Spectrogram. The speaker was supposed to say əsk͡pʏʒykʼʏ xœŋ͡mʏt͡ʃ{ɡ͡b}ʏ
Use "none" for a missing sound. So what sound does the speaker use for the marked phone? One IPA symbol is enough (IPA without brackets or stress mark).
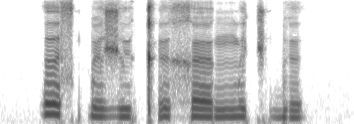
ɡ͡b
